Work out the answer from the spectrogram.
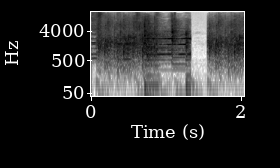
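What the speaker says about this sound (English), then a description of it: "Hey, chat, clap it up for George." Applause plays for a guest named George on a live sports talk stream. A fairly quiet wash of clapping and cheering runs with a tonal layer mixed in, then drops out briefly before resuming.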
